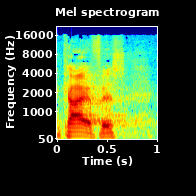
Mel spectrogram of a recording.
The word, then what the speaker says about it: Caiaphas: During the high priesthood of Ananias and Caiaphas, I know how to pronounce this one, Caiaphas, the word of God came to John, the son of Zechariah, in the wilderness.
